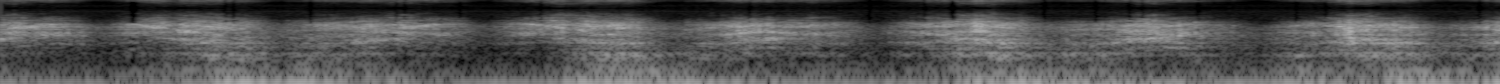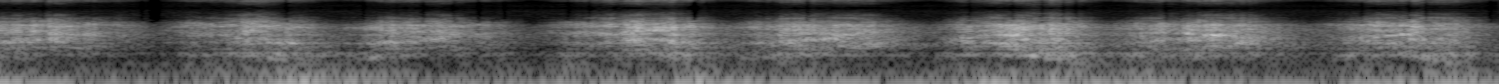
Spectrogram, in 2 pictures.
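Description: A hand-held metal file is drawn across the blade edge of a solid steel axe head clamped in a bench vise on a blue cloth. Steady, rhythmic rasping scrape strokes repeat about every two seconds, with a gritty midrange hiss and a faint high shimmer over a low background rumble.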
